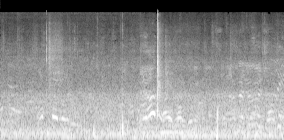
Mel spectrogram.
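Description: Men's voices calling out on an outdoor football pitch, with one sharp knock a little over two seconds in.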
